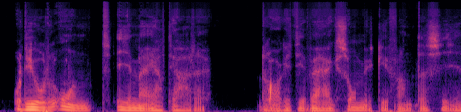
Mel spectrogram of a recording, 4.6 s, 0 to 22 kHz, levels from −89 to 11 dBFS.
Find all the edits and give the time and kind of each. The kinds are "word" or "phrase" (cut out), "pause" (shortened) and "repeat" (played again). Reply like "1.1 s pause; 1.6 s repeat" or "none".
none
